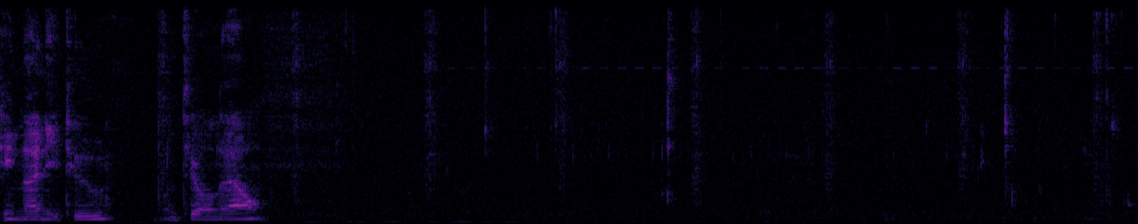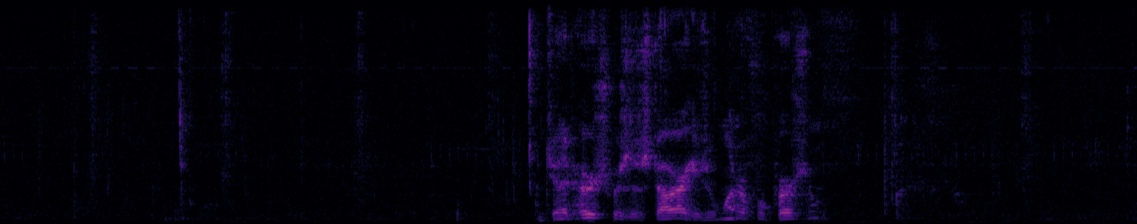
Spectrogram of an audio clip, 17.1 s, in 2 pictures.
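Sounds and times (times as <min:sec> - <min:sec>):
man chewing food: 0:02.0 - 0:12.7, 0:14.7 - 0:17.0.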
